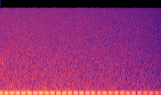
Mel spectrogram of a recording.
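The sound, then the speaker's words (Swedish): A car cabin ventilation fan blows air in a steady, even whoosh, with a low rumble underneath that pulses slightly and rhythmically. It is moderately loud, with no voices. “Men vad är det egentligen som låter bra i en fläkt i en bilkupé?”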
